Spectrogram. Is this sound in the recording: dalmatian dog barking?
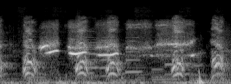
yes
